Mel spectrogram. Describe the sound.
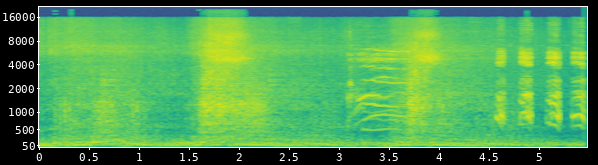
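A motor engine revving as the driver gives it gas: a steady low rumble that swells with throttle. Other brief chirping sounds sit on top of it.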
